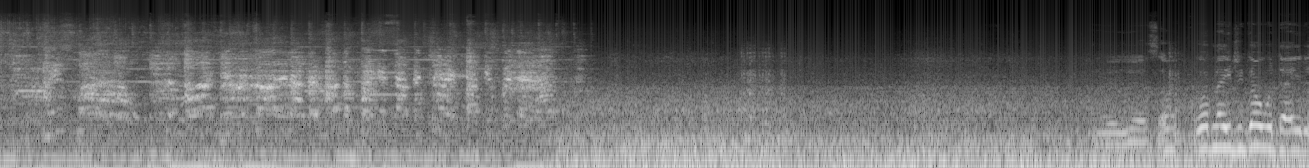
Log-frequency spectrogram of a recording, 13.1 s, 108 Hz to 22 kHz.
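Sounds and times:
background music: 0:00.0 - 0:05.9
car engine and road noise: 0:00.0 - 0:13.0.

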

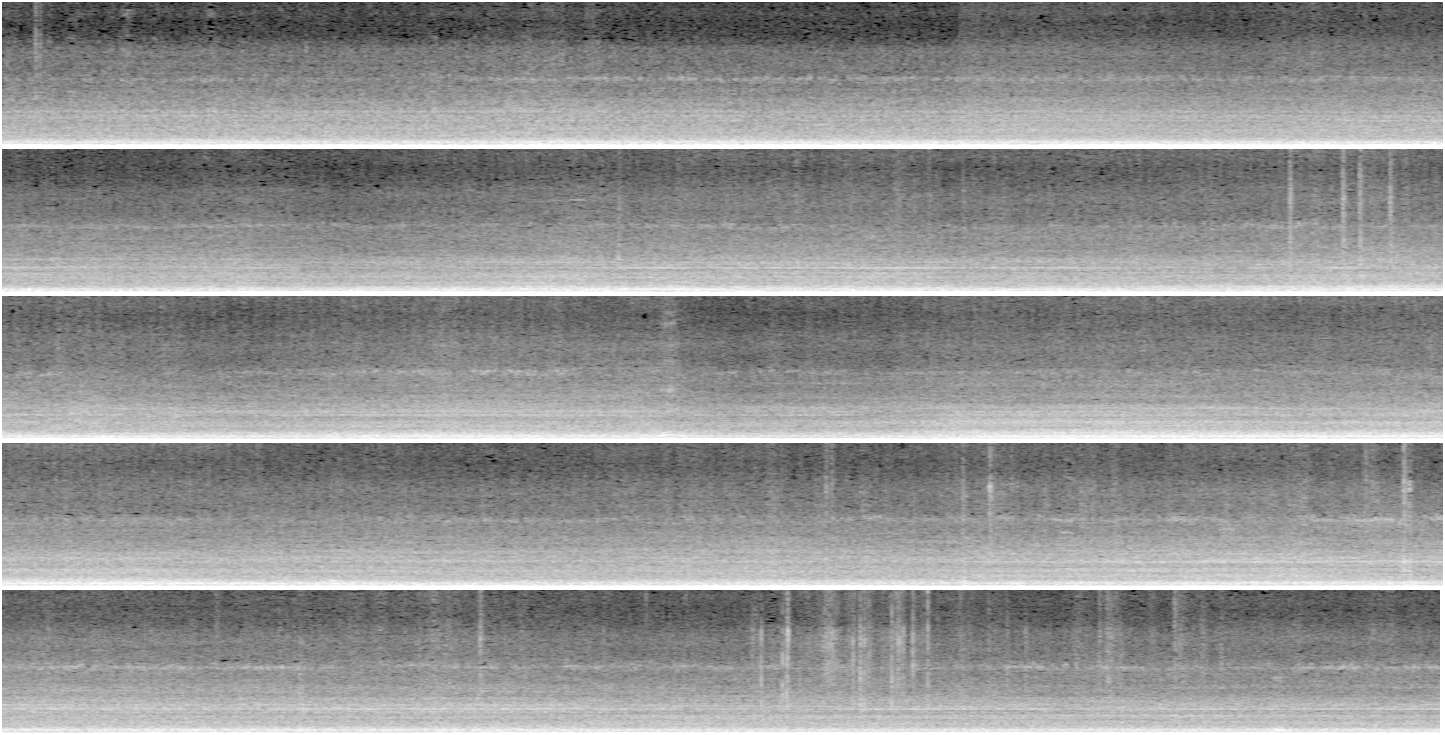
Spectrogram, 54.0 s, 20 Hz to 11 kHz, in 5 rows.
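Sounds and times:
road noise: 0:00.0 - 0:54.0
truck engine rumble: 0:00.0 - 0:54.0.

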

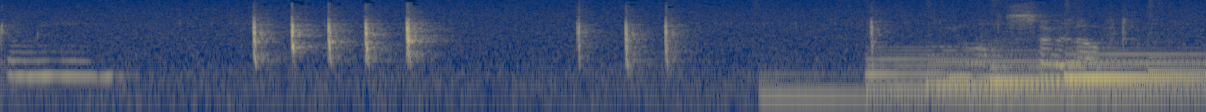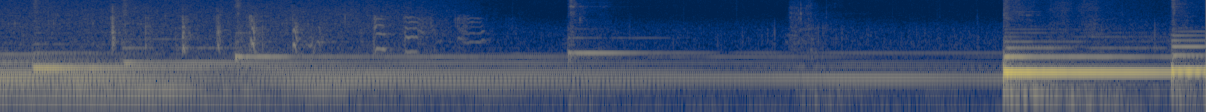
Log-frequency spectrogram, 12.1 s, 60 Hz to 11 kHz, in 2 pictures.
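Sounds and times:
kissing smacks: 0:01.2 - 0:02.3, 0:02.9 - 0:03.5
background music with held notes: 0:03.8 - 0:12.0.

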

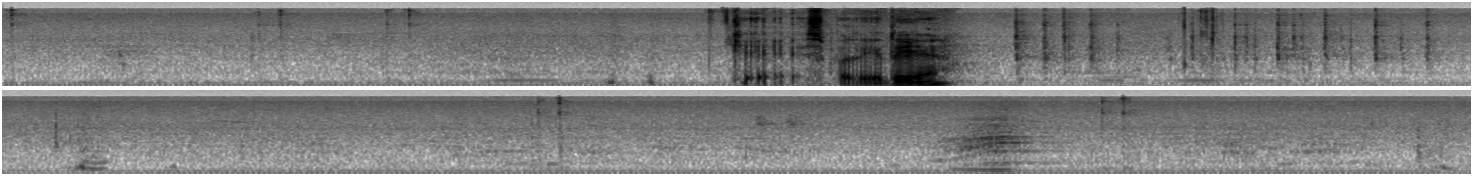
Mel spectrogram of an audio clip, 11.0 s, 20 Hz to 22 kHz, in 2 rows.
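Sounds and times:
low steady hum: 0:00.0 - 0:11.0
keyboard typing: 0:03.8 - 0:05.8.

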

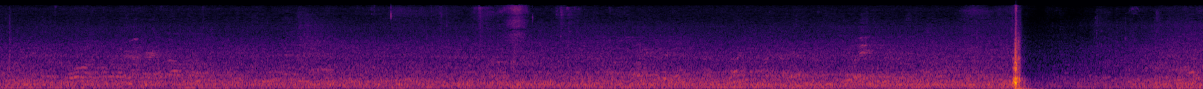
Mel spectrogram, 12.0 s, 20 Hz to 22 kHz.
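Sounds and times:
car door shutting: 0:10.0 - 0:10.6.

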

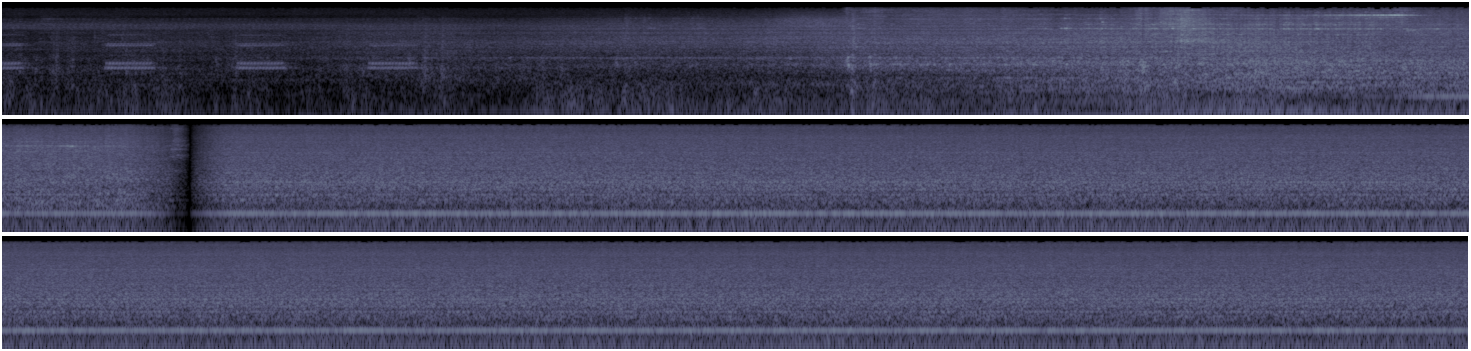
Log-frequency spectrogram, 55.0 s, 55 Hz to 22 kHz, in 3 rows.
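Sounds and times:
diesel railcar engine: 0:00.0 - 0:55.0.

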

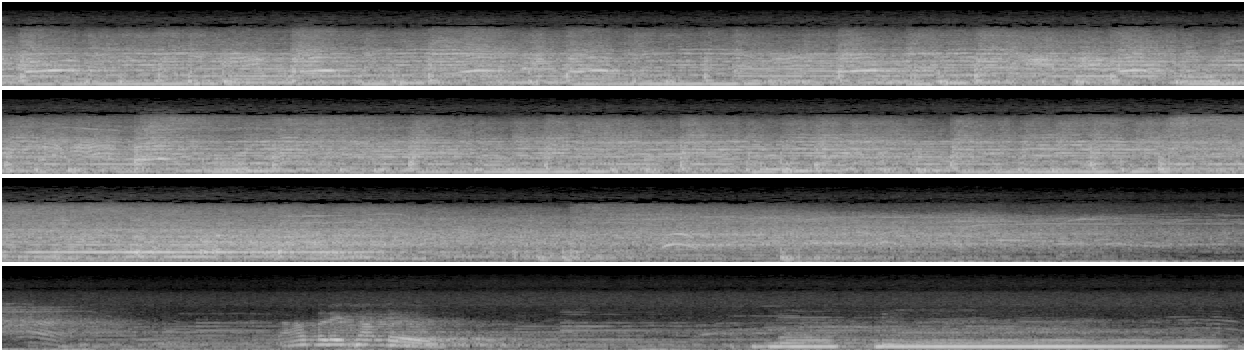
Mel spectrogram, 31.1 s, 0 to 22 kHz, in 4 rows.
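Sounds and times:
live rock band: 0:00.0 - 0:22.8, 0:23.6 - 0:31.0
crowd cheering and whistling: 0:15.1 - 0:24.2.

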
